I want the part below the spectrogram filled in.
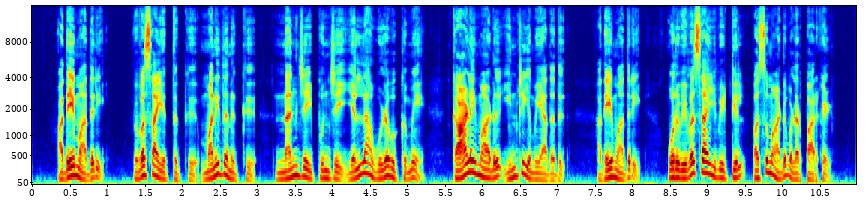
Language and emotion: Tamil, neutral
